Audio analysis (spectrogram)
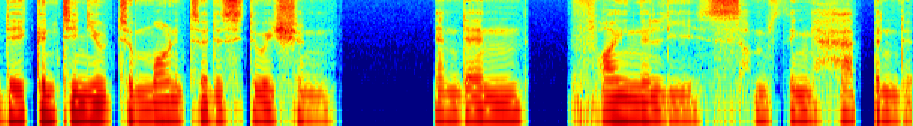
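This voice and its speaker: In a very clean, dry and close recording with a silent background and no echo, a man speaks at a moderate pace, his very deep, low voice dark, mellow and somewhat breathy. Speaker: podcast host and storyteller. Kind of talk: horror story narration, read aloud as spooky tale. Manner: building suspense, tense and hushed narration.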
